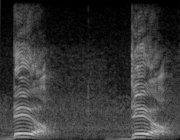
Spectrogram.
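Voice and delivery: "Dare" as "deh-uh", silent r. Shown as a demonstration. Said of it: "There is no ra".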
